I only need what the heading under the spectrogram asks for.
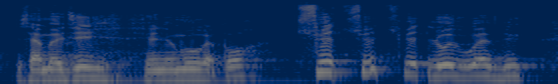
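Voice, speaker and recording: A man with a Quebec accent talks fairly quickly, his dark, mellow tone carried by lively intonation. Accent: Québécois French. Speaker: evangelist preacher. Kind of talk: sermon testimony. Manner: loud; animated.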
